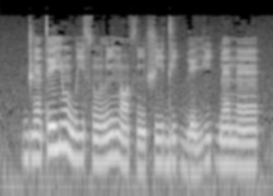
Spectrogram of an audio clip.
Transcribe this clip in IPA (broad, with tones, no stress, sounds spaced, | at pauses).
d͡ʒ ɛ̃˧ t e˦ j ũ˦˨ w i˧ s ũ˧ l ĩ˦ n ɔ̃˧ s ĩ˨ ʃ i˧ d i˧ ɡ͡b e˨ j i˧ ɡ͡b ɛ̃˧ n ɛ̃˧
